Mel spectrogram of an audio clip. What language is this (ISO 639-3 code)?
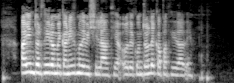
glg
